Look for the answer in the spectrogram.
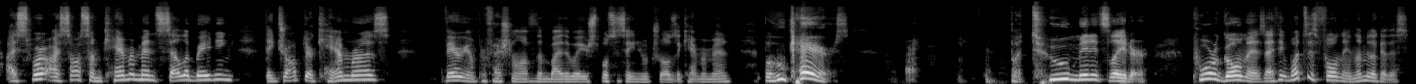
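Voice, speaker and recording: Animated young man reacting to football. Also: fairly high pitch, no room sound, studio quality. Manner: animated, swears, acts out reactions. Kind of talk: excited casual commentary.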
